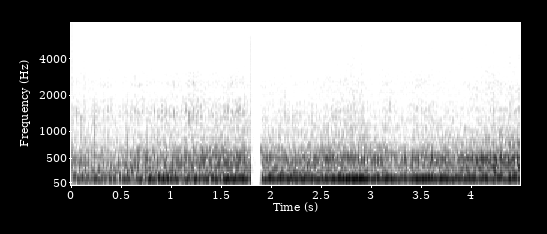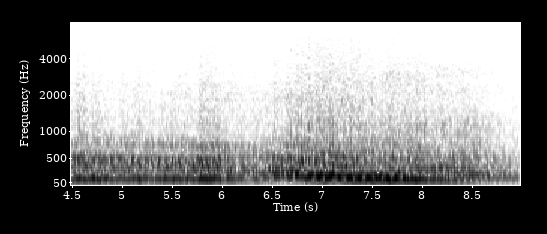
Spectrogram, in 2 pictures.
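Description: A big silver airplane's engine flying overhead, lit by light from a tower, a loud, steady low drone with layered humming tones that swells slightly toward the end, broken once by a brief cut near the start.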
